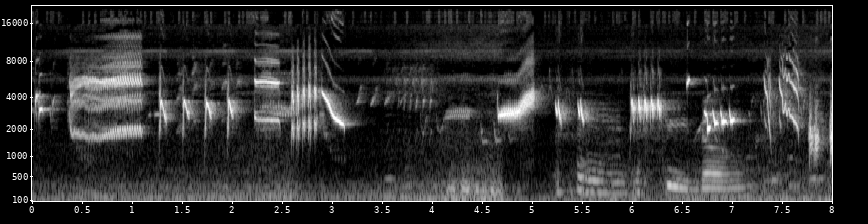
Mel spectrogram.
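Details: Asian pied starling (jalak suren), a captive bird in full song: varied harsh bursts, whistled upslurs and rapid chattering notes mixed with buzzy noisy phrases, loud and continuous.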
